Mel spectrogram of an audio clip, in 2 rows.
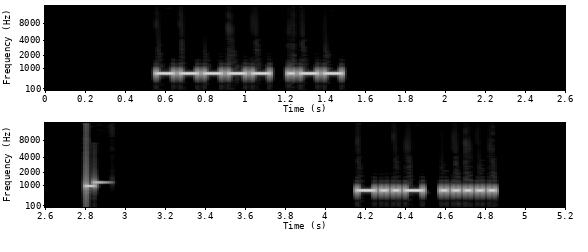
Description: Morse code, heard as a keyed tone, about 40 wpm, 700 Hz. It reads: 0W X5
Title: Single-Letter Single-Number 40wpm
